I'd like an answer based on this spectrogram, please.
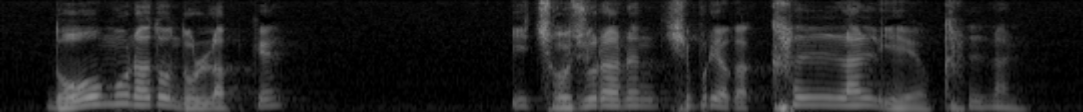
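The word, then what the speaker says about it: קלל: 칼랄. 칼랄인데 그냥 칼날 칼날 같은 발음이에요. 여러분 저주는 칼날입니다.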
